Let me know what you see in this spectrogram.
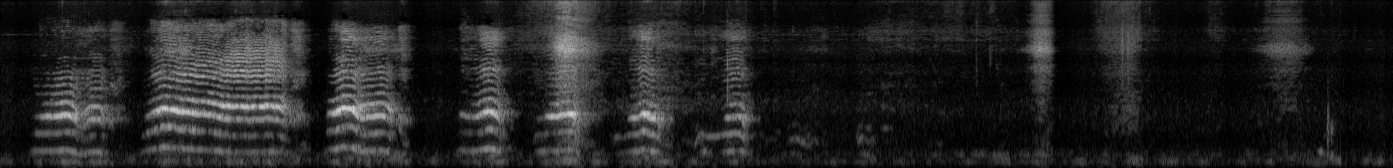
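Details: Baby unable to sleep because of a cough cries in several loud, drawn-out, distressed bursts, then settles into soft intermittent whimpers. Infant crying.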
